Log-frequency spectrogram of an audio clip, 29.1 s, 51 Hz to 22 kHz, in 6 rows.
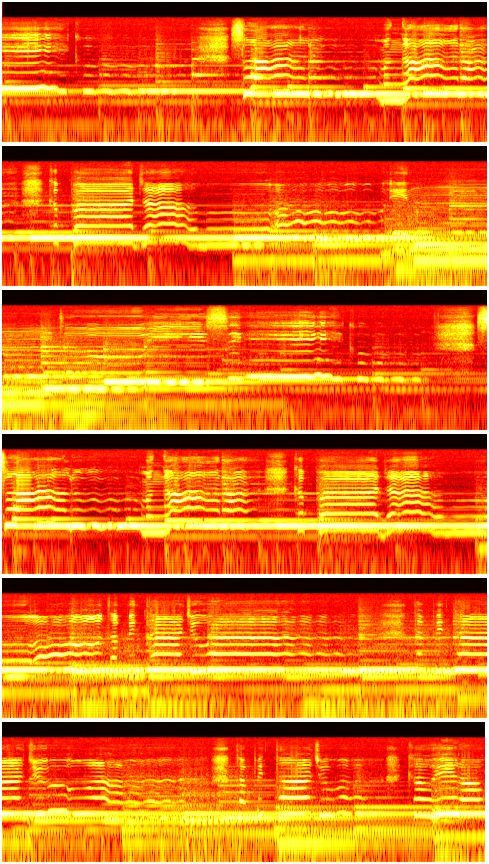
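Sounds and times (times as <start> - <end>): woman singing wordless melody: 0.0 - 29.0
held accompaniment notes: 1.3 - 14.0, 15.7 - 29.0.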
